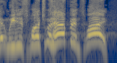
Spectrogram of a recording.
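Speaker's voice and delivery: loud, high-pitched build; shouted preaching. Real, not acted. Preacher asking students why everyone watches, shouting. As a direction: punch it out at full voice.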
